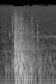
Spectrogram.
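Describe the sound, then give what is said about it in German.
A door thuds shut as someone leaves a room in a German radio drama: one solid, muffled impact with a short fading tail and no voices. “die Fräulein ist gerade weg, ist gerade raus bei der Tür”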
